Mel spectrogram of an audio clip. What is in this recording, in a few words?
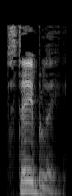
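"stably", British English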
